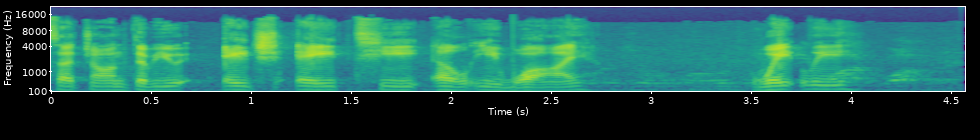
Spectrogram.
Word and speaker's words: Hatley: Is that the best way to pronounce that, John? W-H-A-T-L-E-Y? Waitley? Hatley.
